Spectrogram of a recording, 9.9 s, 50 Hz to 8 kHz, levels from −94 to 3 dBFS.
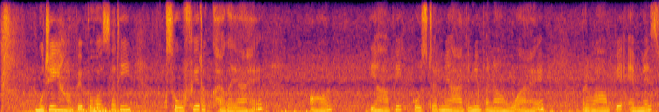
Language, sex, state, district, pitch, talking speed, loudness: Hindi, female, Uttar Pradesh, Gorakhpur, 210 Hz, 140 wpm, -15 LUFS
